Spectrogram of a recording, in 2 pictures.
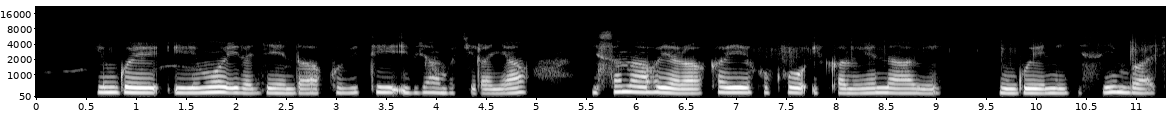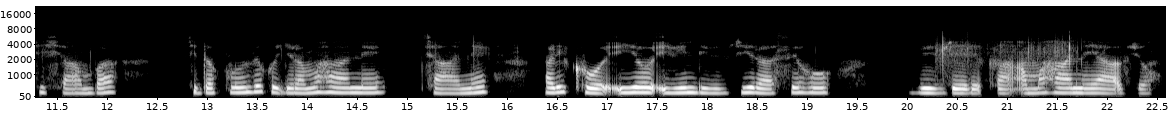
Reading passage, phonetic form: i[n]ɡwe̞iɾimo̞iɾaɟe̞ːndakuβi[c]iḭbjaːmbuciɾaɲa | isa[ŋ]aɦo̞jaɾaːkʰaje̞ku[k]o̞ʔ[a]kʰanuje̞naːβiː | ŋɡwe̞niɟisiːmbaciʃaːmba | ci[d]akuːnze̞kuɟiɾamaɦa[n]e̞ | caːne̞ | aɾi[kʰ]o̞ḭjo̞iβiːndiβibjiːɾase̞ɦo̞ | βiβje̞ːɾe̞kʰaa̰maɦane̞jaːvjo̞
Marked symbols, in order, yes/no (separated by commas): no, no, no, no, no, yes, yes, yes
